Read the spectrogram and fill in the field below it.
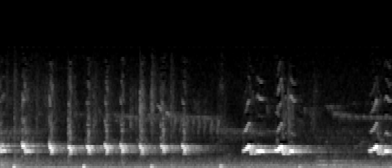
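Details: A northern mockingbird gives a treetop concert in a pine. A fast train of short, repeated notes shifts abruptly into a louder, different phrase with sweeping whistled notes, repeated twice.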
